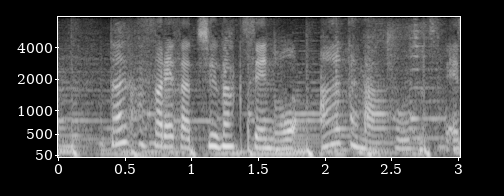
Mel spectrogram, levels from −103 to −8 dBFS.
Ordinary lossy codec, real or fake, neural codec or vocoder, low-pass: none; fake; codec, 16 kHz, 1 kbps, X-Codec, HuBERT features, trained on general audio; none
